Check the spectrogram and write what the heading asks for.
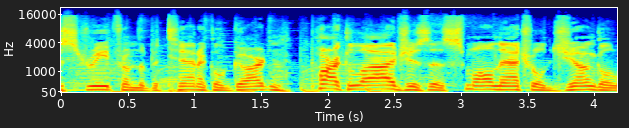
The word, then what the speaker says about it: Parque Lage: So I took the time to Google it, and this is how it's pronounced. Parque Lage, Parque Lage, And after this educational capsule, let's continue with the trip blog.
